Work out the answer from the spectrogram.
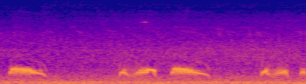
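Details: Clean spotted dove call for luring in trapping: low coos alternating between a short bouncing note and a long falling one, phrases following closely, with soft low rumble underneath.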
